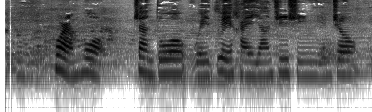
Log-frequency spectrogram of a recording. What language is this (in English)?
Chinese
